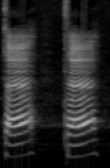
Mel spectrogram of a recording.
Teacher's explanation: kalau huruf ta dia keluar nafas sedikit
